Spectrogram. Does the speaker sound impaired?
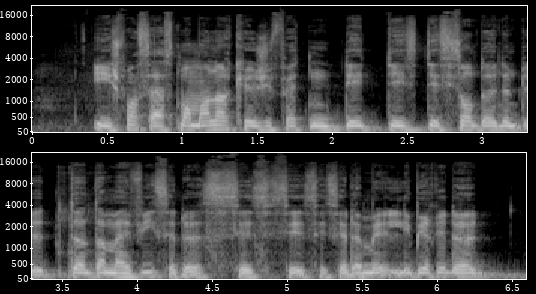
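Yes: stuttering; childhood-onset stuttering, thought autistic as young child, spoke Creole, English and French mixed, fluent when rapping since teens; stuttering noticeable during this interview, as he points out himself, audible repetitions; stutters in conversation, strings syllables together very fast without stopping or tripping; here repeated sounds.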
